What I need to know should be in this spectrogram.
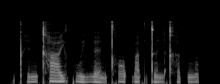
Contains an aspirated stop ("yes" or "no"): yes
